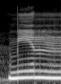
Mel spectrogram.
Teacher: Karena nun sukun bertemu nun berharakat. Cara bacanya nun pertama dileburkan ke nun kedua disertai bunyi dengung. Jadi bunyinya m yang ditahan min. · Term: idgham bighunah, idgham bi gunnah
